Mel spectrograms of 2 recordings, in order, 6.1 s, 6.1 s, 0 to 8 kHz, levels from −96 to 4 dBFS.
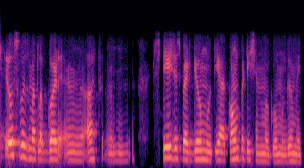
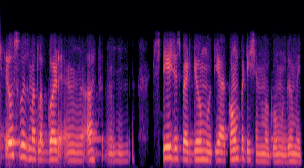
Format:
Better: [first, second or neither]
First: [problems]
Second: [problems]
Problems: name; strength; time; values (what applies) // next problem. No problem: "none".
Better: first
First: none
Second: background sound (Wind instrument, woodwind instrument); 17 dB below the speech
